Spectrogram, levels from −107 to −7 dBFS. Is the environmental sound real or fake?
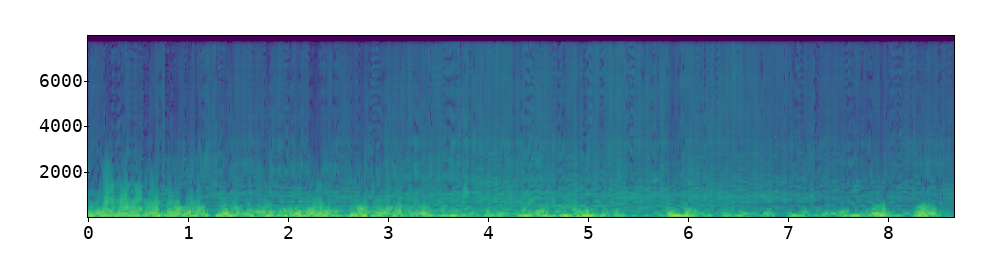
fake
